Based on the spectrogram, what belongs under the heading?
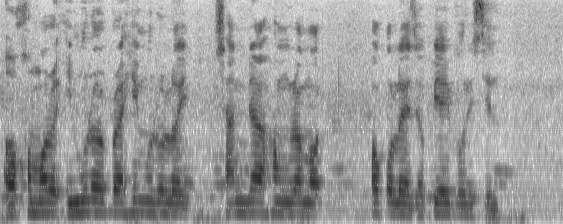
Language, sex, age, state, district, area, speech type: Assamese, male, 60+, Assam, Goalpara, urban, spontaneous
